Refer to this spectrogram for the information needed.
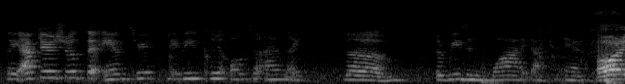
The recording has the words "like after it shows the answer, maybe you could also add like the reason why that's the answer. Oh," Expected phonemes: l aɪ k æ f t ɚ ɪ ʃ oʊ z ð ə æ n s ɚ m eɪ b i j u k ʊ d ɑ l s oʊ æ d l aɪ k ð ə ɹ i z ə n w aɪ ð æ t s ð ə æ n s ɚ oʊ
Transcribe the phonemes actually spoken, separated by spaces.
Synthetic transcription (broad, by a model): l aɪ k æ f t ɚ ɪ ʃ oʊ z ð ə æ n s ɚ m eɪ b i j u k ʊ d ɑ l s oʊ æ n l aɪ k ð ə ɹ i z ə n w aɪ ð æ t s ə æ n s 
